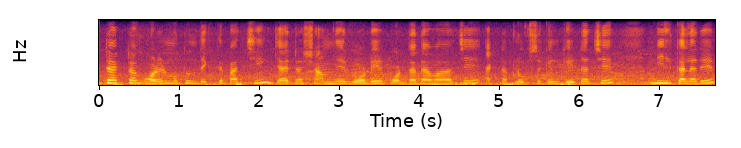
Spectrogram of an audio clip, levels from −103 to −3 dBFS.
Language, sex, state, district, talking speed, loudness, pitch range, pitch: Bengali, female, West Bengal, Malda, 150 wpm, -18 LUFS, 230-285 Hz, 255 Hz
